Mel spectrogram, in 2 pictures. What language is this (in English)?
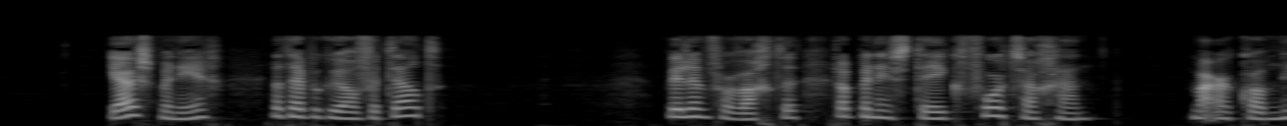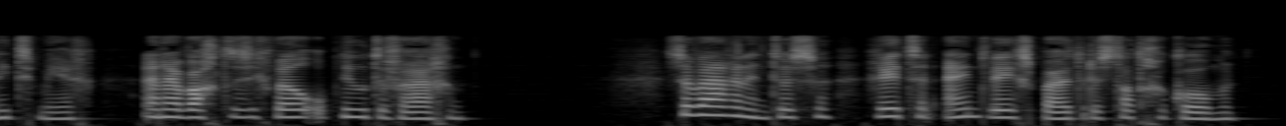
Dutch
